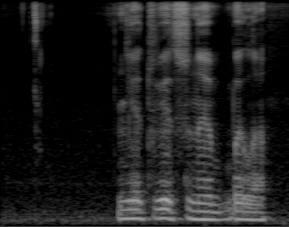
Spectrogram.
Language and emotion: Russian, neutral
